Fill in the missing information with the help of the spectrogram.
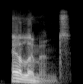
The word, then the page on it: element: British English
